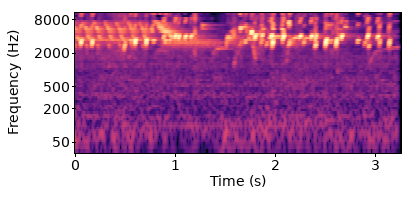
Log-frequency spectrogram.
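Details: Song of the European goldfinch for motivating pet birds to sing: a steady stream of bright, tinkling chirps and twittery phrases filling the short stretch without pause.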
